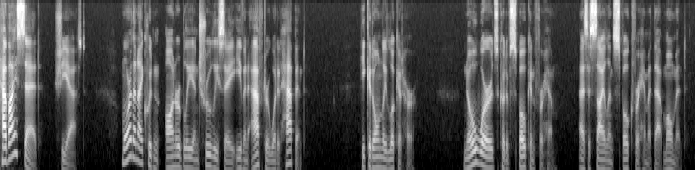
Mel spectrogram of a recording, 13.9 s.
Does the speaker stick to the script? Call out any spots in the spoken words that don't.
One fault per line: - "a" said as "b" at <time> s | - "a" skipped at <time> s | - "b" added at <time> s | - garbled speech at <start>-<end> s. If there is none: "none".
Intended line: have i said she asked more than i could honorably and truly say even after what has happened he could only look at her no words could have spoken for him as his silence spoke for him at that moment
- "could" said as "couldn't" at 2.8 s
- "has" said as "had" at 5.5 s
